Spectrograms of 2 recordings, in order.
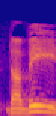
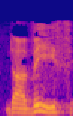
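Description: First: It is said with a Greek pronunciation. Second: It has a w sound and ends in th. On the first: "David in Greek" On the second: "David is pronounced Dawith in Hebrew"

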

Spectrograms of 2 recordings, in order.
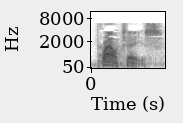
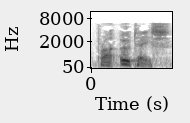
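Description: First: The a and u merge into one ow sound. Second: The a and u are said as separate syllables. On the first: The speaker calls it wrong. "the A-U is a diphthong and gets an ow sound. So you have the tendency when to pronounce it praoutes" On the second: The speaker calls it right. "So it's an independent syllable"

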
